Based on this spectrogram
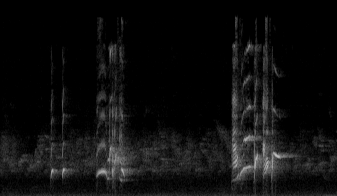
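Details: Balkan European goldfinch, subspecies balcanica, in song: two quick high chirps, then a liquid twittered phrase, a pause, and a longer, louder run of tinkling, rapidly changing notes with a short whistled tail.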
